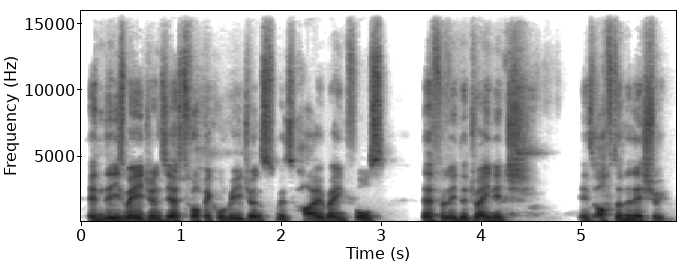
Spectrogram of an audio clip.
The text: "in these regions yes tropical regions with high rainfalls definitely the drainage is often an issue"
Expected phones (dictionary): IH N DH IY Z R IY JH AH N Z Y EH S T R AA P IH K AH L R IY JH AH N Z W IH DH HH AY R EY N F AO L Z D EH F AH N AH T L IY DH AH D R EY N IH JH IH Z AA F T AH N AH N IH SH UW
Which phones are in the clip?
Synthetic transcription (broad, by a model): IH N DH IY Z R IY JH AH N Z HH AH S T R AA P IH K AH L R IY JH AH N Z W IH DH HH AY R EY N F AO L Z D EH F AH N AH T L IY DH AH D R EY N IH JH IH Z AA F T AH N AH N IH SH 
